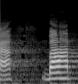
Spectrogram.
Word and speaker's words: บาป: คะ คำ ว่า บาป ป ปลา เป็น ตัว สะกด แต่ เวลา ออก เสียง เหมือน มี บ่ ใบ ไม้ นะ คะ เพราะ ว่า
